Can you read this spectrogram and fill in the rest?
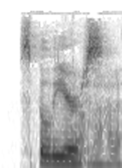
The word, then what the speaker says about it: Speleers: Ed Speleers, is that his, how you say his name? Spielers? Spellers? – Spilliers. – Spilliers. I don't know how to say it.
